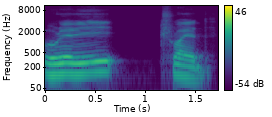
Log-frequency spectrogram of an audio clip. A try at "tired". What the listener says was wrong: C'est pas TR, c'était I-R-E-D. Tired. Tired. Tired.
